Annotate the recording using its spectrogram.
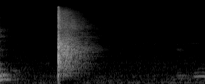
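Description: A single sharp smack about half a second in, dying away quickly with the echo of a reverberant small room.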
